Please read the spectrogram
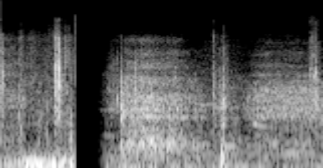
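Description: Low wind rumble on the microphone that cuts off abruptly, followed by a runner's heavy breathing and a single sharp tap of a footstep on bare rock.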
